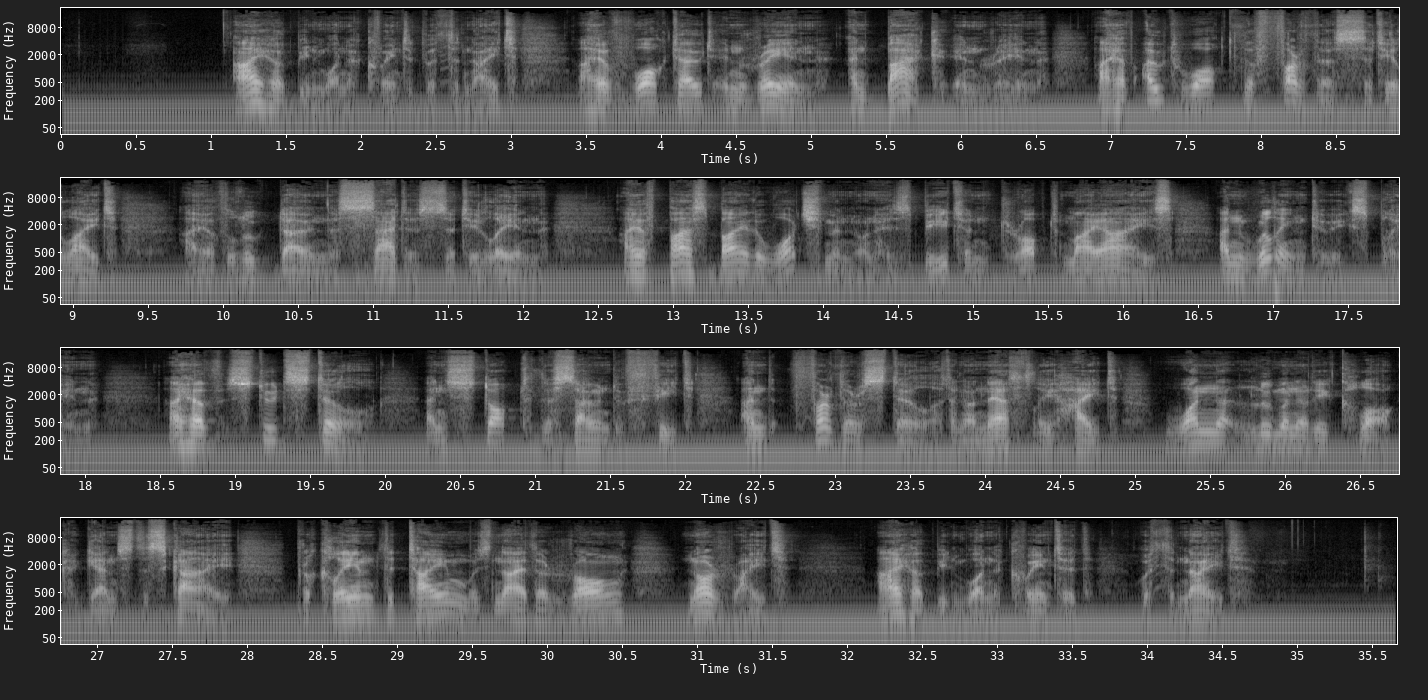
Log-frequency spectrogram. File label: British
